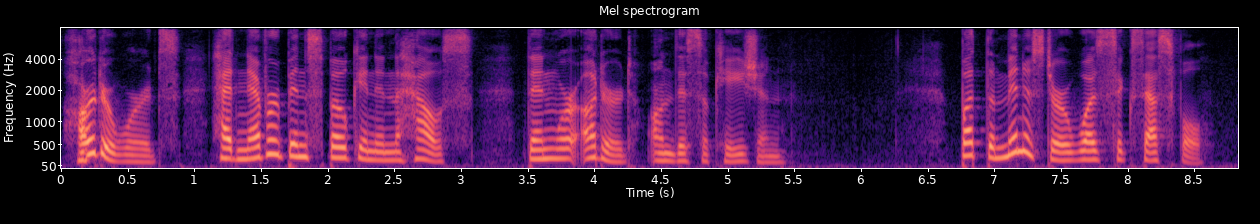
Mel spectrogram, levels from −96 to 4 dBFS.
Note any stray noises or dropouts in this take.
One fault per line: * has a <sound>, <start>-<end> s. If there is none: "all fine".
all fine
